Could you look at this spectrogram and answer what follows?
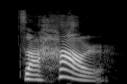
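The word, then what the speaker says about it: Zahar (זכר): 今天我们要看的字是男性，男性，读音读作 Zahar， Zahar。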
